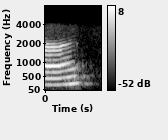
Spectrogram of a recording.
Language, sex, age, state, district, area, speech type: Maithili, female, 30-45, Bihar, Samastipur, rural, conversation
